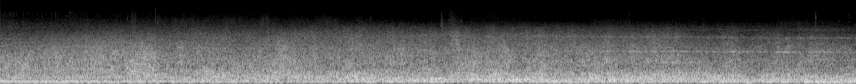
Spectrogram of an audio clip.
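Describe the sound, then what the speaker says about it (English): American Airlines Boeing 737-800 taking off from LAX, a loud, sustained broadband jet roar with an engine whine, heard outdoors at close range. "That is American Airlines 1380 taking off to Chicago on the 737-800."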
